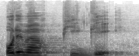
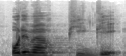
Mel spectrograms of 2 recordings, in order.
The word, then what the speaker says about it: Audemars Piguet: Audemars Piguet. It's a watch brand and it has a soft G. Audemars Piguet.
